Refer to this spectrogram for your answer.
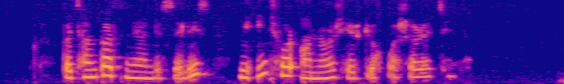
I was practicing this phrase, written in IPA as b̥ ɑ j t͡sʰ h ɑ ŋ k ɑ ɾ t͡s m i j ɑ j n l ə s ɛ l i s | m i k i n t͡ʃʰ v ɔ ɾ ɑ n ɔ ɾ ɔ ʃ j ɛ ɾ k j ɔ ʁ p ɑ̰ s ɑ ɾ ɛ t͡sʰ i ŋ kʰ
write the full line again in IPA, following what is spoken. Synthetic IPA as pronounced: b̥ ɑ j t͡sʰ h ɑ ŋ k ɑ ɾ t͡s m i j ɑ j n l ə s ɛ l i s | m i ʔ i n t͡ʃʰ v ɔ ɾ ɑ n ɔ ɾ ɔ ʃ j ɛ ɾ k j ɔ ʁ p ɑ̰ ʃ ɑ ɾ ɛ t͡sʰ i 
